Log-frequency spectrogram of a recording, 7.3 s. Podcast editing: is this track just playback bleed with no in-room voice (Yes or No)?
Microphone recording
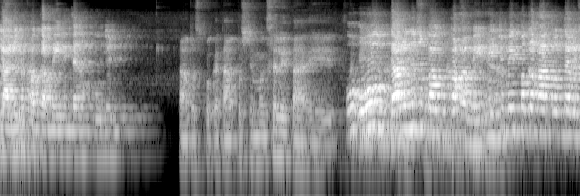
No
